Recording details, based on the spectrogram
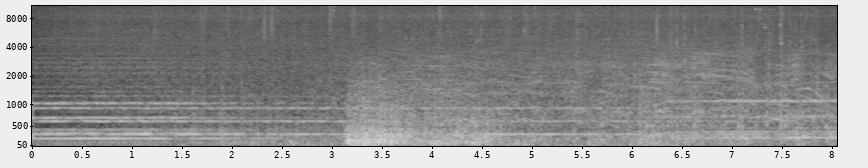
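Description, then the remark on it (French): Steady rain falls throughout, a dense hiss of drops, with a loud low rumble of thunder breaking in partway through and fading slowly while the downpour continues. “Il pleut, mais ils sont tous venus au spectacle, massés le long du parcours jusqu'à la grande place.”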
